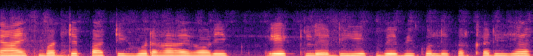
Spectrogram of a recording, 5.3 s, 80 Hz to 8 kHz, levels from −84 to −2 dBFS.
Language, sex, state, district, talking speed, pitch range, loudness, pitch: Hindi, female, Bihar, Vaishali, 190 wpm, 225-230 Hz, -16 LUFS, 230 Hz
